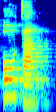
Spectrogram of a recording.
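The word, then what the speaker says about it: ụta: A variation of u, which is u with dot under, pronounced as o as in ota, ota, which is bow, ota is bow, which is used to shoot arrow.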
